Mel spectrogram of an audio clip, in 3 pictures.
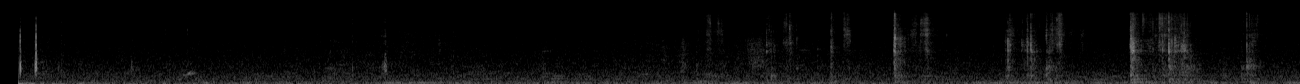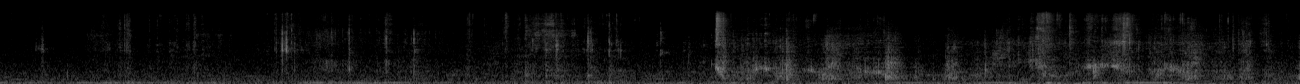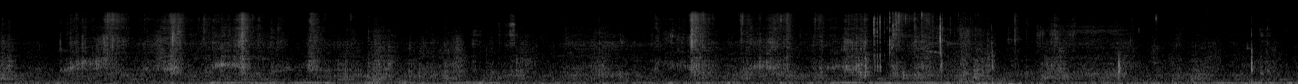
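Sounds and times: crackers crunching: 10.0 - 12.7, 13.3 - 38.9.

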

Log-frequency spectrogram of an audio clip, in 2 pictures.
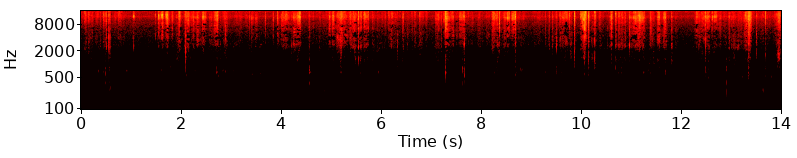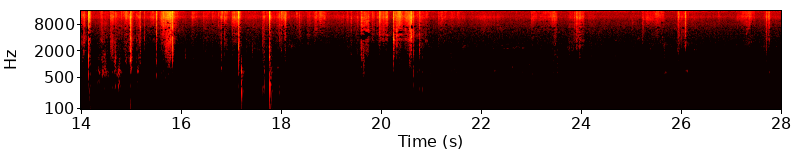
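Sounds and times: paper pages rustling: 1.5 - 16.1, 19.4 - 20.9.

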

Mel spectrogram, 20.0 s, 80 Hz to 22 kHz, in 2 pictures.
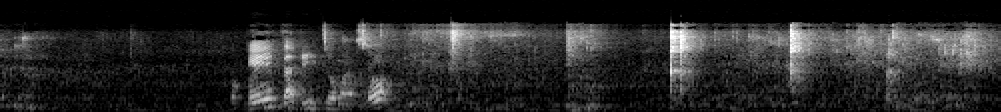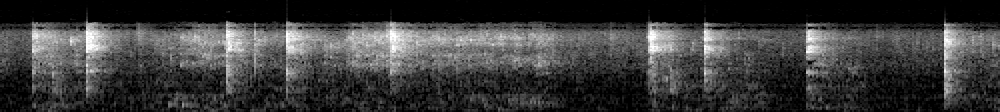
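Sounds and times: food sizzling in oil: 6.7 - 20.0
metal spatula scraping a wok: 16.5 - 16.9.

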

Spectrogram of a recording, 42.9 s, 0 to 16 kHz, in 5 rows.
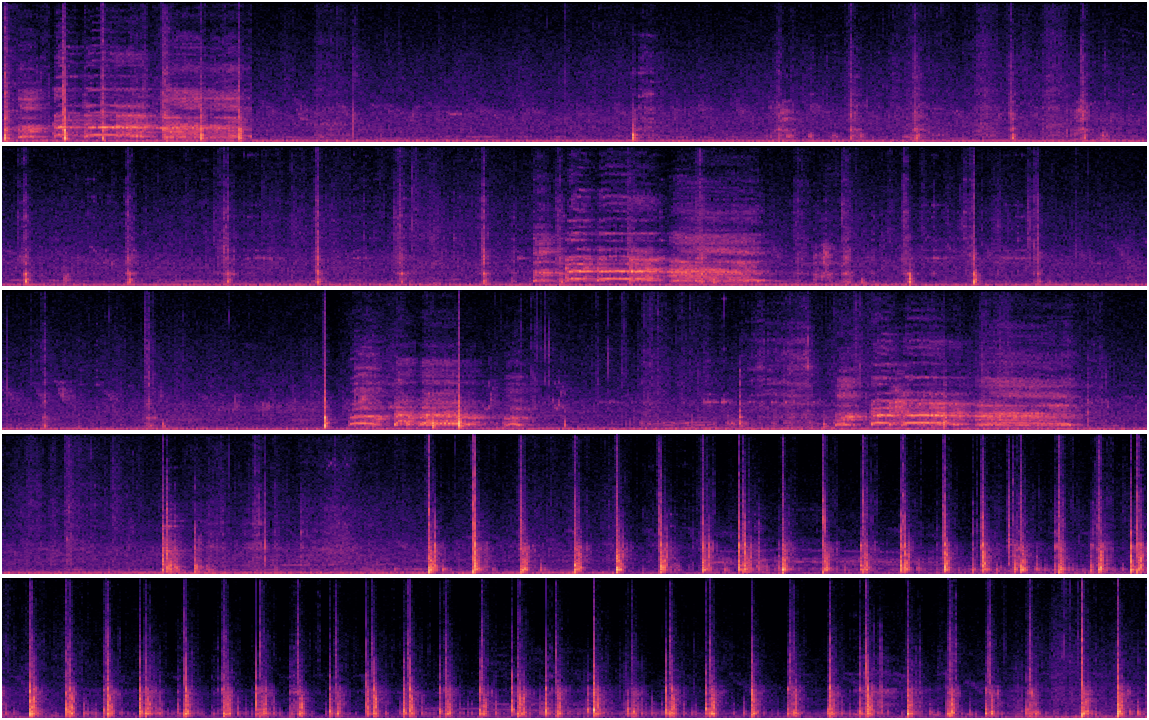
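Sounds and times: cleaver chopping on wooden block: 0.0 - 1.9, 4.7 - 4.9, 5.8 - 8.9, 9.5 - 16.5, 17.4 - 18.5, 19.6 - 19.8, 28.9 - 42.9
pestle pounding in mortar: 0.0 - 1.9, 5.8 - 16.5, 19.5 - 19.8, 28.9 - 42.9
rooster crowing: 0.0 - 1.9, 12.5 - 14.5, 19.7 - 21.4, 22.0 - 25.4, 30.9 - 33.4, 37.5 - 39.0.

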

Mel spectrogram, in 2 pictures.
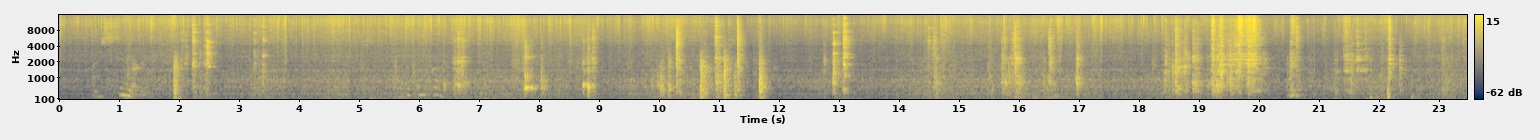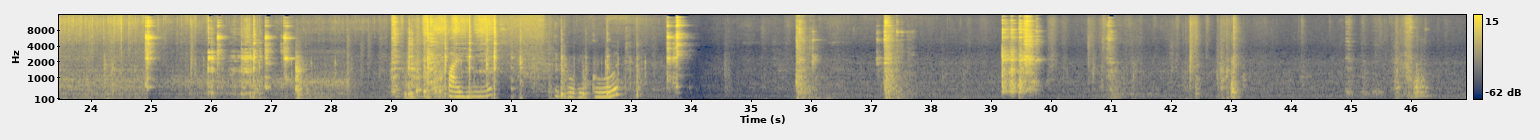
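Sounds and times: pot bubbling hiss: 0.0 - 34.0.

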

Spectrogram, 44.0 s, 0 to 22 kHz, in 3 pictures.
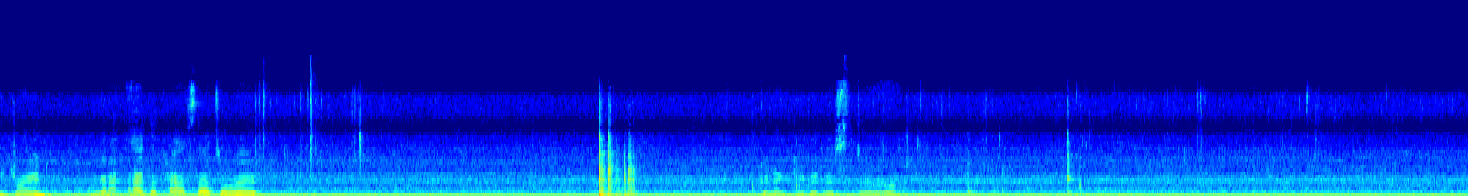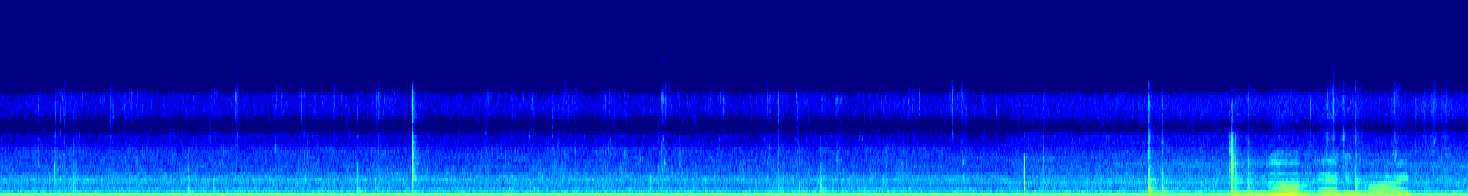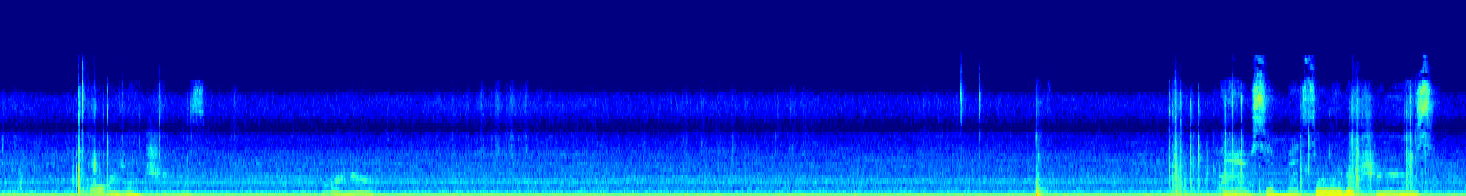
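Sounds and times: steady low hum: 0.0 - 44.0
sauce simmering in a pot: 2.6 - 5.8, 8.4 - 26.9, 33.2 - 41.5.

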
